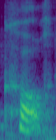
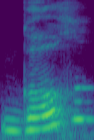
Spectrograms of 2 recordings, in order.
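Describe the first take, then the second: First: The word begins with a voiceless k sound. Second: The word begins with a voiced g sound. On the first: This is the Western Armenian form. "In Western Armenian we say kor" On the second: This is the Eastern Armenian form. "In Eastern Armenian we say gor"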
